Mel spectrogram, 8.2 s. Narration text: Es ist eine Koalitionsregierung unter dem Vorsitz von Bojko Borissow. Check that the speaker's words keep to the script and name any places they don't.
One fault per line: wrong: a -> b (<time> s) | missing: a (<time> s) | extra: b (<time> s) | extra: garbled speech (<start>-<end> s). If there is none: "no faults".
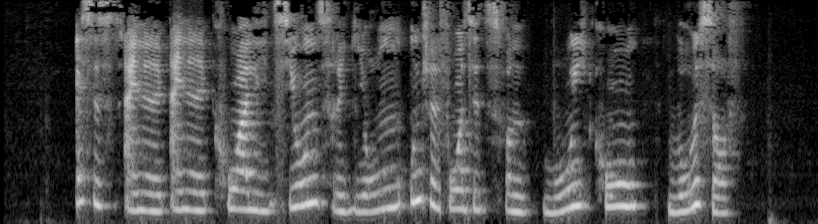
extra: eine (1.7 s)
missing: dem (4.4 s)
